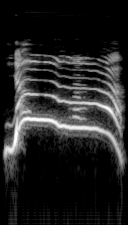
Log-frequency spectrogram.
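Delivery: very high, loud shriek; scream. Acted. Leslie shrieking out of nowhere in class, very high and loud. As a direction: shriek it at the top of your lungs. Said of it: "Leslie screamed".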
